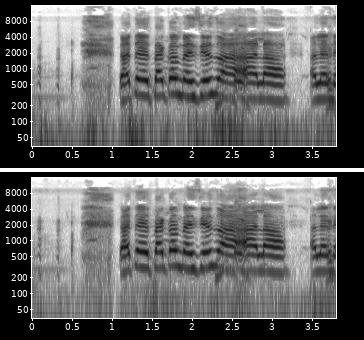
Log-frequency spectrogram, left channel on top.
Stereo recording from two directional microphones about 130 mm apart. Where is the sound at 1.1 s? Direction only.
45° left (ahead or behind).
